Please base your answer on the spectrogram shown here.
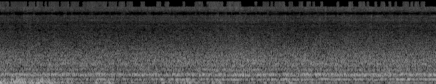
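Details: Bees working a feeder fill the short stretch with continuous even buzzing, a thick low hum that holds steady throughout with no other sounds.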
